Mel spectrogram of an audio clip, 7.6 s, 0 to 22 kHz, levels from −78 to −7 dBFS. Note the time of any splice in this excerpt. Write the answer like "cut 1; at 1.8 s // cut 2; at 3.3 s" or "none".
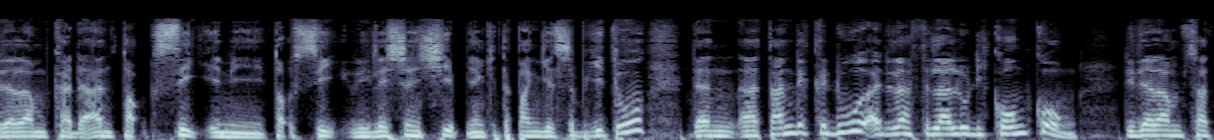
cut 1; at 4.3 s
